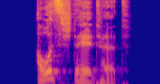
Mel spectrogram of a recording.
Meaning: inflection of ausstellen: 1. second-person plural dependent preterite 2. second-person plural dependent subjunctive II
- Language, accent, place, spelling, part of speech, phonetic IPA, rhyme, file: German, Germany, Berlin, ausstelltet, verb, [ˈaʊ̯sˌʃtɛltət], -aʊ̯sʃtɛltət, De-ausstelltet.ogg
